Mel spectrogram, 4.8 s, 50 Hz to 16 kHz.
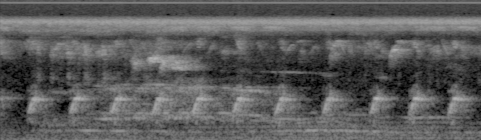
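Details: Frog calling on 4 November 2021 along Jalan Kolonel Sugiono, Kuala Kapuas, Central Kalimantan, Indonesia: a short, slightly upswept note repeated about every 0.4 seconds, with birds chirping higher and a steady insect hiss behind.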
